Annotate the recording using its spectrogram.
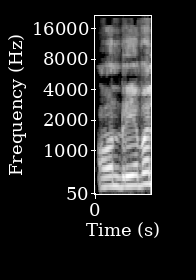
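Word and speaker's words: honourable: इसका आंसर नहीं होगा अगर किसी वर्ड की शुरुआत कोसोनेंट से होती है लेकिन उसका उच्चारण वोवेल की तरह होता है जैसे कि इसको पढ़िएगा तो ऑनरेबल लिखा है ऑनरेबल ऑनरेबल तो ऑनरेबल एक स्वर वर्ण है और स्वर वर्ण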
